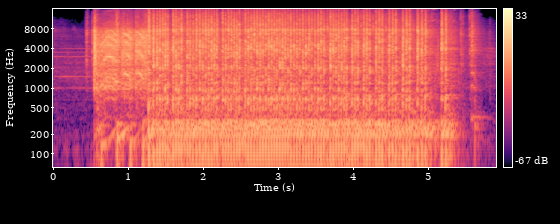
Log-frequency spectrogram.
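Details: 1997 Audi A4 B5 turbo on its first start after an engine install. It cranks briefly, catches and runs rough for about four seconds, then stalls on its own. Oil then reaches the turbo; the cause of the stall is unknown.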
